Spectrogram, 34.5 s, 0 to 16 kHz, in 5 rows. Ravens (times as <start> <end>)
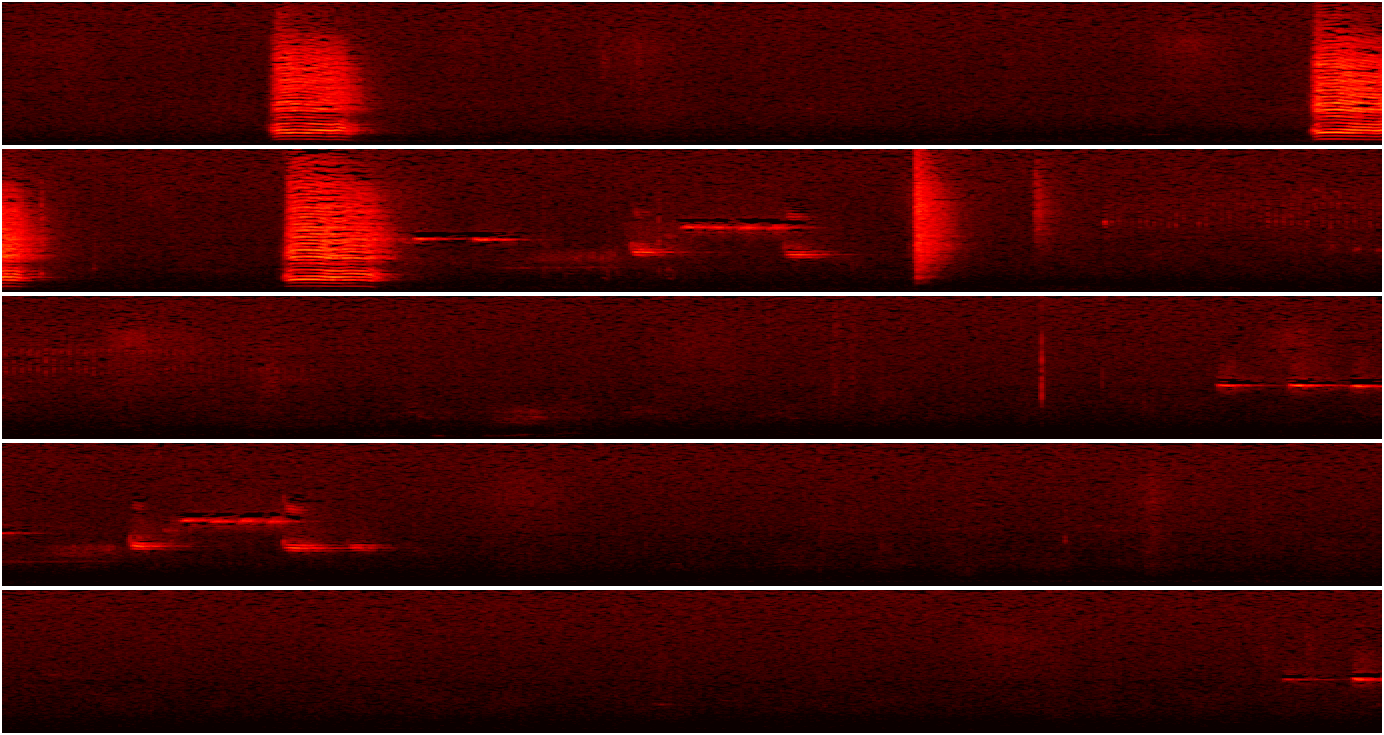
1.3 1.9, 6.5 7.2, 8.3 9.0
